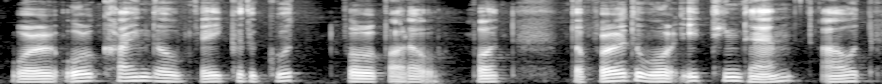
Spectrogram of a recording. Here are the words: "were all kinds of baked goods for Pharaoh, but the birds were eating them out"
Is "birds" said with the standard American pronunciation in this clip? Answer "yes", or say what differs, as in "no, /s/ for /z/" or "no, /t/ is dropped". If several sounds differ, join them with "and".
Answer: no, /z/ is dropped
